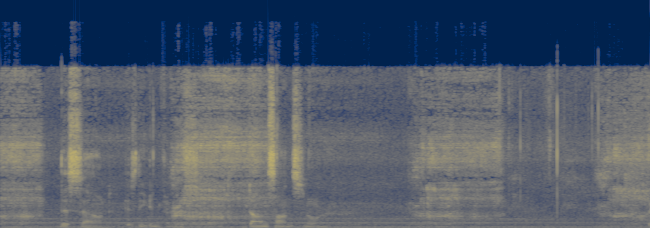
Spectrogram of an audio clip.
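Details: Loud, rough, fluttering snores recur every couple of seconds over steady room hum; heavy snoring.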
